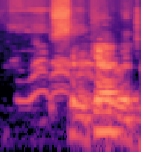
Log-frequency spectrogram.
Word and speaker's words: Sienkiewicz: Well, I can start mispronouncing stuff like Candace Owen does, McGibre or something like Bill Sienkiewicz or Bill Sienkiewicz? Or Sienkiewicz? Sienkiewicz, I think it is.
